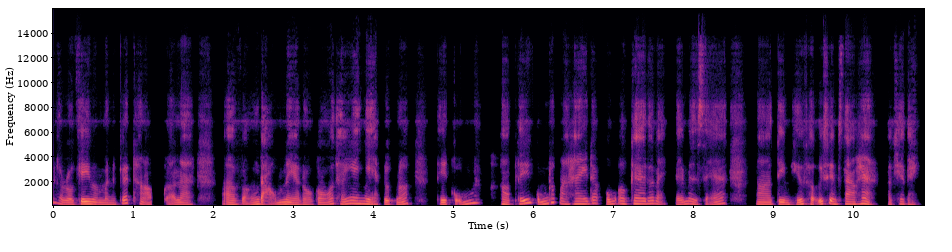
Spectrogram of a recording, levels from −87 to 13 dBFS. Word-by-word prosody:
rồi 170 - 0
khi 200 +2 +7
mà 185 - +2
mình 160 -2 -2
kết 260 +1 0
hợp, 190 -10 -2 0.2
gọi 140 - -3
là, 160 -3 -1 0.3
ờ, 155 +1 0
vận 170 +4 0
động 170 -1 +1
nè, 165 -4 +3
rồi 145 -1 -2
còn 160 0 -1
có 210 - 0
thể 195 -3 -1
nghe 235 +1 +2
nhạc 195 -6 +2
được 155 0 0
nữa, 185 +7 +1 0.4
thì 170 - +6
cũng 195 +7 -1 0.4
h - - -4
hợp 170 -3 0
lý, 250 +8 +4
cũng 190 +3 +1
rất 325 +6 -2
là 220 - -2
hay 210 +2 +1
đó, 250 +4 -3
cũng 190 +2 0
ô 220 - 0
kê 220 -2 +3
đó 235 +2 0
bạn, 220 - -3
để 165 - 0
mình 195 -2 -1
sẽ, 180 +7 -2 0.4
ờ, 175 -2 +1
tìm 175 -3 +3
hiểu 175 +2 +4
thử - - +3
xem 195 - +3
sao 200 -2 +1
ha, 220 +5 +3 0.3
ô 170 - -3
kê 195 - 0
bạn. 155 -4 -4
185 Hz, 265 wpm, -23 LUFS, 165-215 Hz, 0.4 s, khi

